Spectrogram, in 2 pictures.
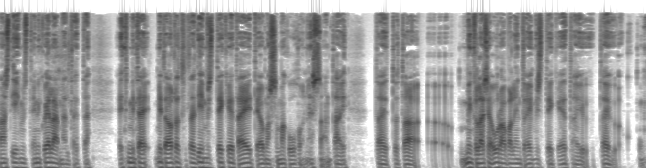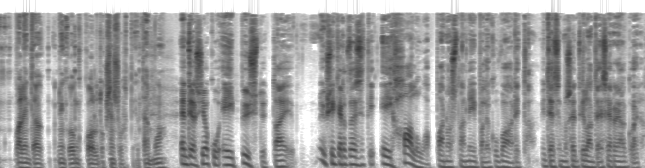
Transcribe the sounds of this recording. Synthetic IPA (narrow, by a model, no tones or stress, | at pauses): ɑːnst̪ihmist̪eniŋkoelæmælt̪æet̪ːæ | et̪mit̪æmit̪æot̪ot̪e̥t̪ːɑt̪ihmist̪t̪ekeːt̪ɑieit̪eːomɑsːɑmɑkuho̰nḛsːɑ̰ːnt̪ɑi | t̪ɑit̪ot̪ɑ̰ | miŋkælɑˑisiɑurɑʋɑlint̪ojɑihmise̥t̪t̪ekeːt̪ɑit̪ɑi | ʋɑlint̪ojɑniːŋkoŋkoulut̪uksensuht̪ḛːnt̪ɑimuɑ | ent̪iæsjokuʔeipyst̪yt̪t̪ɑi | yksiŋkert̪ɑsesest̪ieihɑluɑppːɑnost̪ɑːnniːmpɑljokuʋɑːdit̪ɑ̥ːmit̪ensemːoseːnt̪ilɑnt̪eːseːreɑɡoidɑ̥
